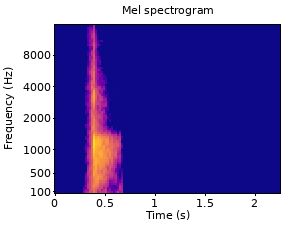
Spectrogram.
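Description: A single short pop sound effect a third of a second in, fading out quickly.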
